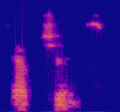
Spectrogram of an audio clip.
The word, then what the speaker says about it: capuchin: And we have Do you have capuchins? capuchins. Capuchins. Am I Capuchins.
